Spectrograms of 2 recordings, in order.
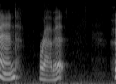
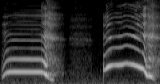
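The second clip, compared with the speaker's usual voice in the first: very high, loud effortful "Uh, uh"; straining grunts; 13 semitones higher, 8 dB louder than usual. Shown as a demonstration. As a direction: strain as if pulling hard. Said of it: "Pretend you're pulling something".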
